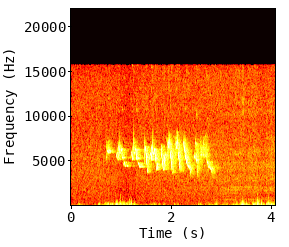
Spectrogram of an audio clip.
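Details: A greenish warbler, recorded at Wągrowiec on 12 June 2014, gives a quick, high, jumbled phrase of about two seconds, made of slurred notes that fall in pitch, with low rustling and thumping underneath.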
